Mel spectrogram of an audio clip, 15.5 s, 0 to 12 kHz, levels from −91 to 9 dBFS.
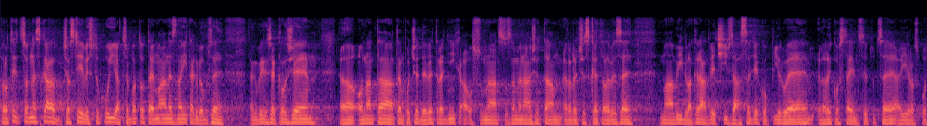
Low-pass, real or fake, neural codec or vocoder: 7.2 kHz; real; none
